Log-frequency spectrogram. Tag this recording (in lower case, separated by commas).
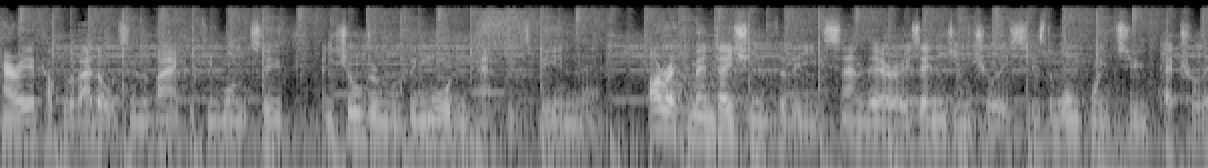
speech, music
